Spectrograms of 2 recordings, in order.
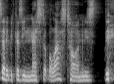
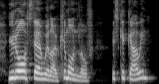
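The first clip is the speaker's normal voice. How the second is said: Midlands Birmingham Brummie accent; 2 semitones higher, 4 dB louder than usual. Imitating a character talking to Willow, in a Midlandsy Brummie accent. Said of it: "Midlandsy kind of Brummie accent".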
